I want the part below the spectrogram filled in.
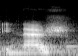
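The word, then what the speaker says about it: Inej: by the way I looked up how to pronounce her name and Inez is the correct way to pronounce her name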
